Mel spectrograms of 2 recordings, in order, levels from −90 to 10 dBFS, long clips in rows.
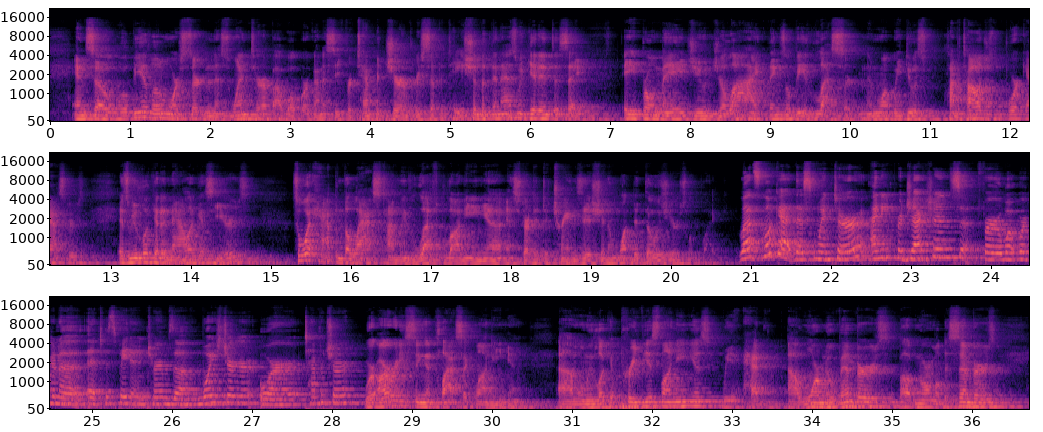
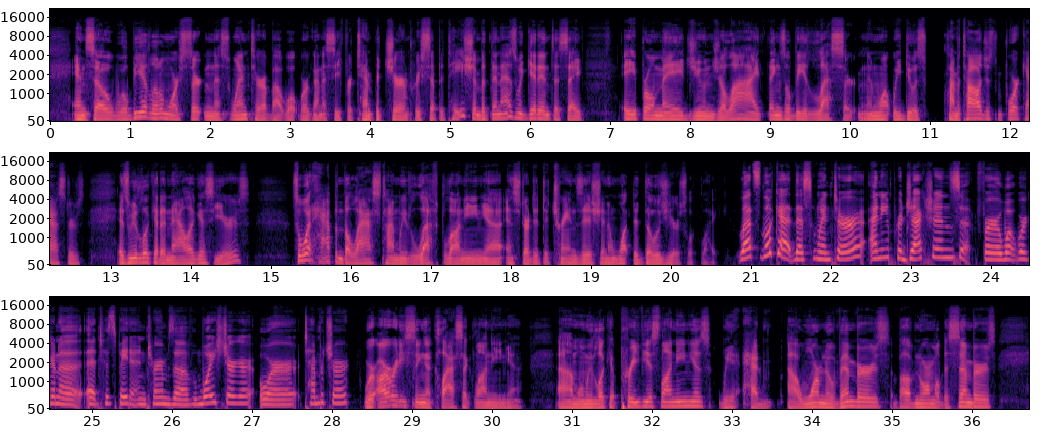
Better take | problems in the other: second | room echo; slight; dies away in 1.1 s

